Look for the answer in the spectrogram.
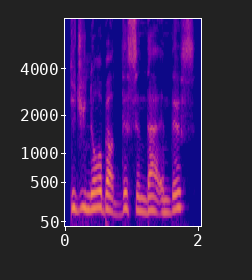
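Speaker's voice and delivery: imitating shouting brother. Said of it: "he was shouting at my mom".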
